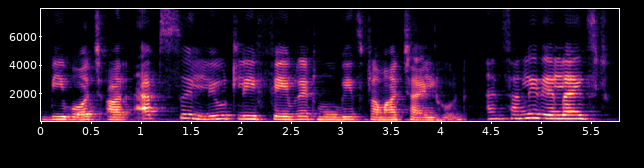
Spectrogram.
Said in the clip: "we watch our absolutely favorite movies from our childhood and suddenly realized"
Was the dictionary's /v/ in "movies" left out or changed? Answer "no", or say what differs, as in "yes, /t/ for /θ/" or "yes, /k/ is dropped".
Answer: no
